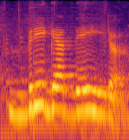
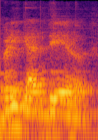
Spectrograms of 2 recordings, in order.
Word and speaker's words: brigadeiro: Qu'est-ce que tu en penses de ma prononciation, Carolina? Brigadeiro. Ok, Brigadeiro.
